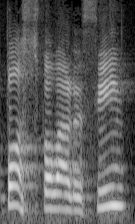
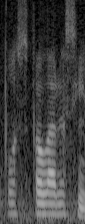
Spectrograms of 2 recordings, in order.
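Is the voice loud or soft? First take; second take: loud; soft. First: It is spoken loudly and strongly. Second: It is spoken softly and weakly. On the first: "é forte"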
